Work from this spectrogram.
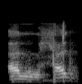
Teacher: kalau ada tasdid ditahan dulu baru Qalqalah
